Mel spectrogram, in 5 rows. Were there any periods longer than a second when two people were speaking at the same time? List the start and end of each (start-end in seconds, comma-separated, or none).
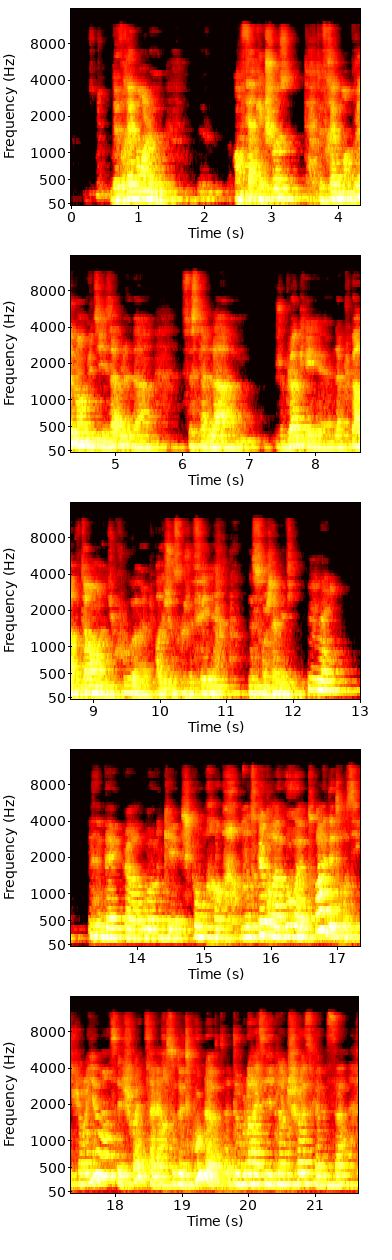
none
